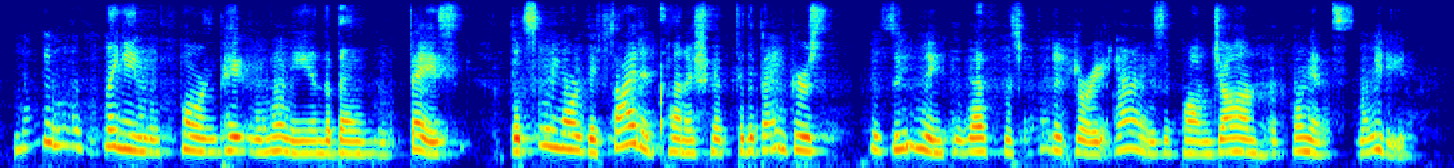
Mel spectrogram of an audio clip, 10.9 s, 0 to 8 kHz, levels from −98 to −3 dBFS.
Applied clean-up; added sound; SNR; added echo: neural mask model DeepFilterNet 3.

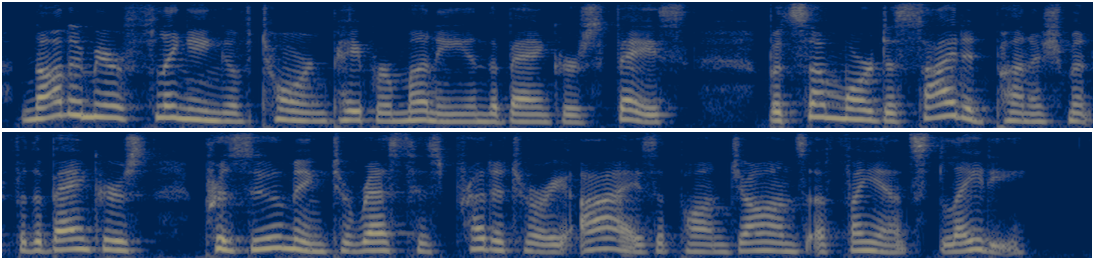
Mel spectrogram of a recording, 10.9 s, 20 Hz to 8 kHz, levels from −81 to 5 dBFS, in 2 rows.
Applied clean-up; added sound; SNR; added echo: none; none; none; none.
